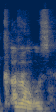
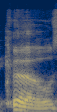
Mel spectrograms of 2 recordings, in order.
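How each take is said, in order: First: The R is said with a roll. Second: The R is said without a roll. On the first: "I say curls. I roll my R's" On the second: "I don't say curls"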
